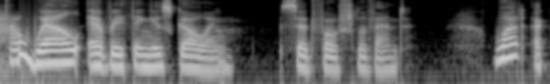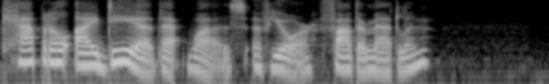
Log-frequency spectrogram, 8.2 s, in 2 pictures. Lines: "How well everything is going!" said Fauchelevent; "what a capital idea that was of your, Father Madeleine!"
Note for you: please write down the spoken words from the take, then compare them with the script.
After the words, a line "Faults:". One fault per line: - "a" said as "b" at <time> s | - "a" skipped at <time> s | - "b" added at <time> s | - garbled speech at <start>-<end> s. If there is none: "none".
"How well everything is going!" said Fauchelevent; "what a capital idea that was of your, Father Madeleine!"
Faults:
none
